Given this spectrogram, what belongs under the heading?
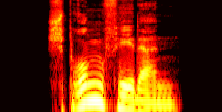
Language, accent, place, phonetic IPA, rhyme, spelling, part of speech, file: German, Germany, Berlin, [ˈʃpʁʊŋˌfeːdɐn], -ʊŋfeːdɐn, Sprungfedern, noun, De-Sprungfedern.ogg
- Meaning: plural of Sprungfeder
